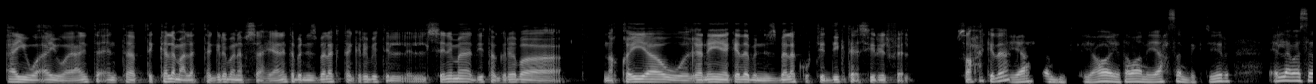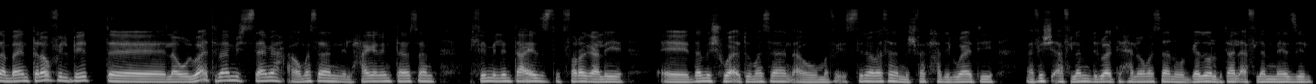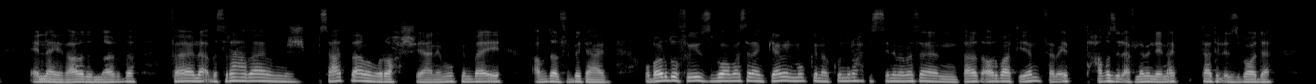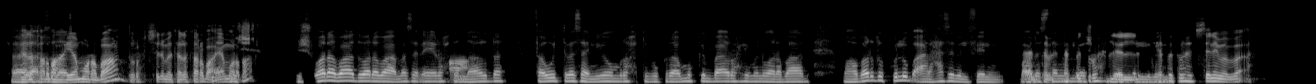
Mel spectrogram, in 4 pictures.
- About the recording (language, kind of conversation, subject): Arabic, podcast, إزاي بتختار تشوف الفيلم في السينما ولا في البيت؟
- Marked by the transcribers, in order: tapping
